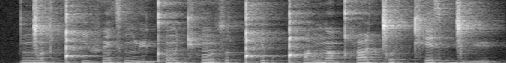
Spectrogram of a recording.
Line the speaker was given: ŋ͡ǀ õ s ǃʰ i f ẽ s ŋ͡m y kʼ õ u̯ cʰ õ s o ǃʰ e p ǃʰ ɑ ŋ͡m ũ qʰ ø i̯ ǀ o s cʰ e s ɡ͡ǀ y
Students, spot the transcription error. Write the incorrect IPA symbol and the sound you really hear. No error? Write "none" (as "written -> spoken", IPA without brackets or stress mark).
none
